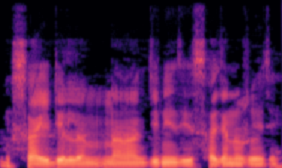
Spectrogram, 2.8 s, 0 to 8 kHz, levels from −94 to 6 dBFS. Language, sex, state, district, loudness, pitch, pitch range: Bengali, male, West Bengal, Paschim Medinipur, -17 LUFS, 105 Hz, 100-105 Hz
